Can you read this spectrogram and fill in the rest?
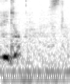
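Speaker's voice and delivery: barely breathes the words, fighting tears; choked whisper. Real, not acted. Telling viewers about her best friends, choking into a whisper. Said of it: "Oh, I'm getting emotional".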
